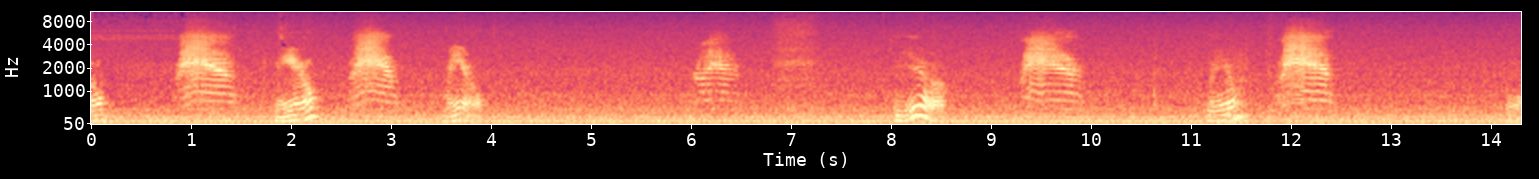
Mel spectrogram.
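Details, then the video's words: House cat meowing insistently indoors: about nine meows over fourteen seconds, alternating bright rising-falling cries with lower, shorter ones, against a constant low hum. "Cat Meows With A Purpose"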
